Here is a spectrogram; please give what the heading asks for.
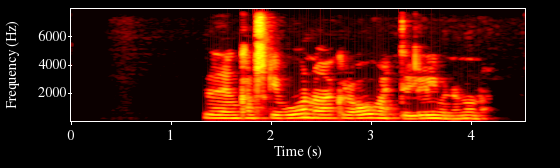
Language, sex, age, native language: Icelandic, female, 11, Icelandic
